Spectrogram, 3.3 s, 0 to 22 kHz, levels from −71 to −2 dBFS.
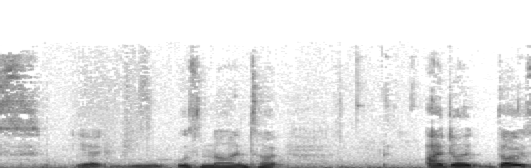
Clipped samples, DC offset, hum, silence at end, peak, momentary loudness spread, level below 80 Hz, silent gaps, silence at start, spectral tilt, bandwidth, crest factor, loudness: under 0.1%; under 0.1%; none; 0 s; -4 dBFS; 20 LU; -34 dBFS; none; 0 s; -6.5 dB/octave; 16.5 kHz; 14 dB; -19 LUFS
